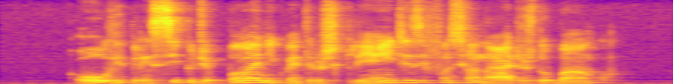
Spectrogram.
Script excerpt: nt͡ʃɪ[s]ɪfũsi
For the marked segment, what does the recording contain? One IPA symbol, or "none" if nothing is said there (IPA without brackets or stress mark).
z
